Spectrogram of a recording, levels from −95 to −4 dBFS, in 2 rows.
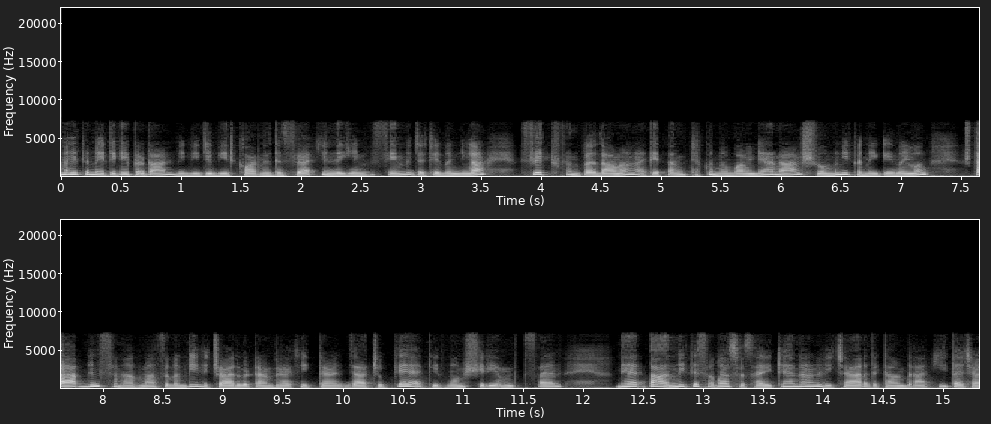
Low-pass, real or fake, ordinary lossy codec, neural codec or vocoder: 7.2 kHz; fake; none; codec, 16 kHz, 0.5 kbps, FreqCodec, larger model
